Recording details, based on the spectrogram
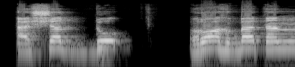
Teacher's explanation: شین کو دال کے ساتھ ملائیں گے اور زور لگا کر اس کو سختی کے ساتھ پڑھیں گے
